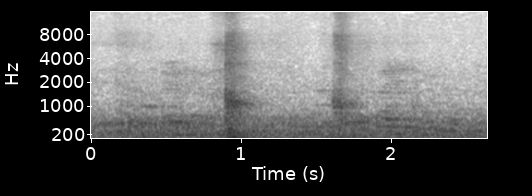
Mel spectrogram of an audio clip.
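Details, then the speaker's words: Snoring with gasps: an adult imitates two sharp, noisy gasping breaths about a second apart, over a low room hum, illustrating gasping in snoring children as a warning sign of obstructive sleep apnea. "the problem is that some of these snoring can be associated with a condition which is known as obstructive sleep apnea."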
